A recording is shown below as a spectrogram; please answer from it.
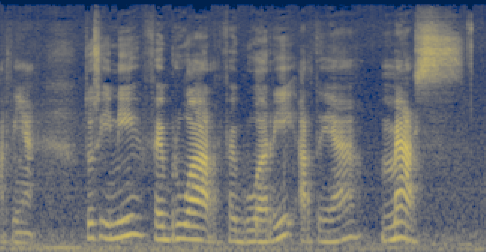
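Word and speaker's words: März: Terus ini Februari artinya Mars. Cara bacanya Mars.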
